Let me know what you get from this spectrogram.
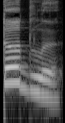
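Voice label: "тӧдлы", Komi, female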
